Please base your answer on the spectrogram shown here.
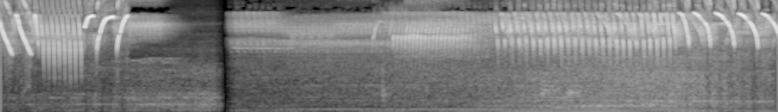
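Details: Canary singing a long roll, played as a lure for young canaries learning to sing: rapid trains of downward-sweeping whistles, a sustained buzzy trill midway, then fast repeated sweeps again, with a brief silent gap and background hiss.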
